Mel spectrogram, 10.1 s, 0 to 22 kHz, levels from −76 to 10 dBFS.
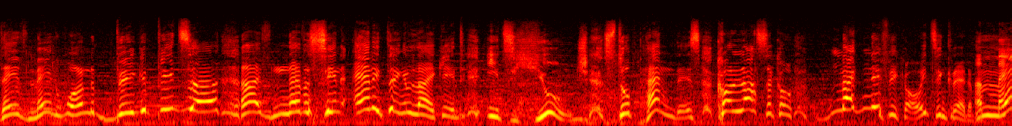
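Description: No technical faults can be heard anywhere in the signal.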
